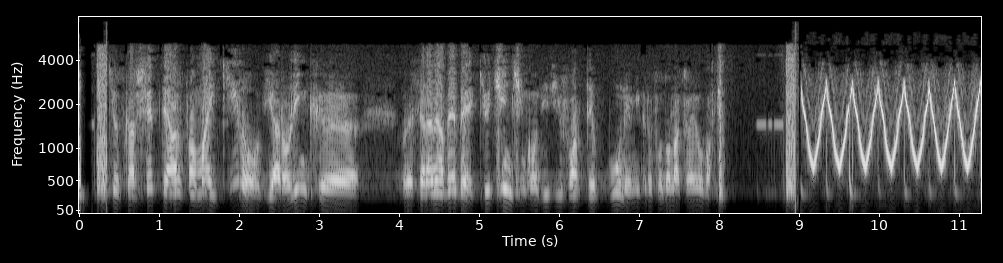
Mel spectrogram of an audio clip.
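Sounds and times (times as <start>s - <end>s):
speech: 0.4s - 8.1s
Dacia car alarm: 9.0s - 11.2s.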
